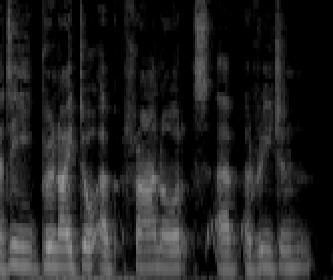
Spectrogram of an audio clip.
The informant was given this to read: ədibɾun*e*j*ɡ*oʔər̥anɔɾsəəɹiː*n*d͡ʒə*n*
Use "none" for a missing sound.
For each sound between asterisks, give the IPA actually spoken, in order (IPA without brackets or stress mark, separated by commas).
a, d, none, n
